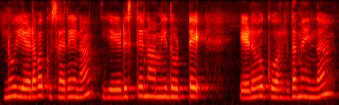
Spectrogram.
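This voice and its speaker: A doting young husband who coaxes and reassures in a soft, affectionate tone, as a woman narrator reads him. The voice stays high, the way a single reader carries every part of a romance story. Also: flat delivery, normal speed, close to an everyday voice. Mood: tender. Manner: soothing, affectionate delivery. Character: young husband, tender and coaxing, gently teasing. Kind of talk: audiobook character reading.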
